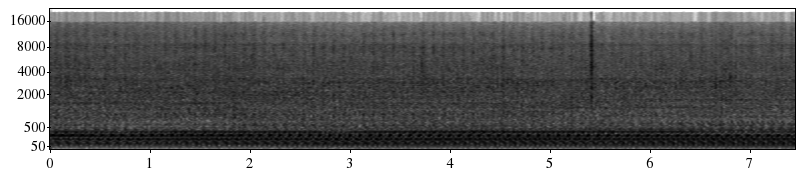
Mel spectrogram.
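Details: Supercharged 99-04 New Edge Mustang GT (Vortech V1 Ti-Trim, 2.87 pulley, BBK 78mm throttle), initial startup after a shop's tune: lumpy idle with uneven thump about every third of a second over supercharger drone, one cylinder misfiring.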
